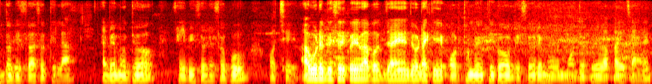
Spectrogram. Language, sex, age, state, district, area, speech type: Odia, male, 18-30, Odisha, Rayagada, urban, spontaneous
